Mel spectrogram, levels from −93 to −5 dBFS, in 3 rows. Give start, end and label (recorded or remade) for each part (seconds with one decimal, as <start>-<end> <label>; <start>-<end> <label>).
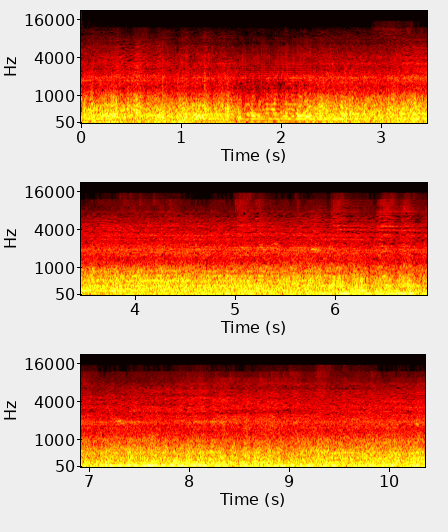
0.0-1.6 recorded; 1.6-2.3 remade; 2.3-10.4 recorded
